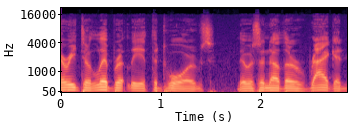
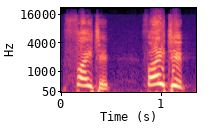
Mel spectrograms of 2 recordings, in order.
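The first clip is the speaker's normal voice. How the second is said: high, loud cheering shout; 12 dB louder than usual. Acted. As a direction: urge him on. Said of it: "shouted Sacharissa".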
